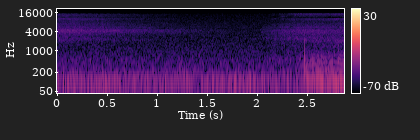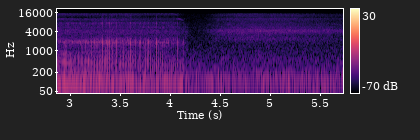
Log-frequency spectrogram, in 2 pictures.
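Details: Sleeper snoring, recorded in 2014: a single rattling, fluttering snore about two seconds long over soft background hiss.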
